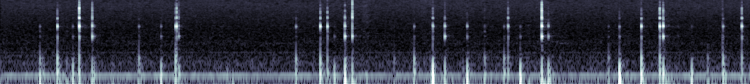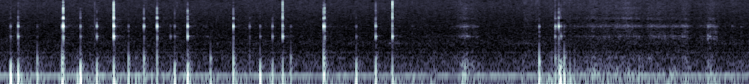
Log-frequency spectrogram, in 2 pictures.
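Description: Long nails tap and scratch the sides of a small, cylindrical, hollow bamboo container with a lid. Quick, irregular, dry clicks with bright tips sound over a steady low hum. Softer scratching strokes come in toward the end.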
